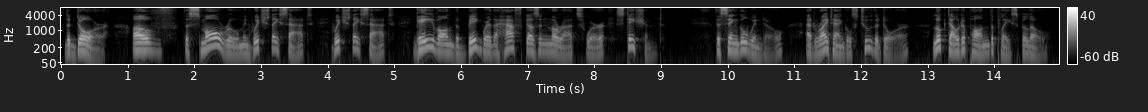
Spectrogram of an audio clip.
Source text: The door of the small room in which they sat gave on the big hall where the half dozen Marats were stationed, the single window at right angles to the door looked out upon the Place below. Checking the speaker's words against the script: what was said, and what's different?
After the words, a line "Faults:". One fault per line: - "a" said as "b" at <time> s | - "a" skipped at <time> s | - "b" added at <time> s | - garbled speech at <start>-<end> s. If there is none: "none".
The door of the small room in which they sat which they sat gave on the big where the half dozen Marats were stationed, the single window at right angles to the door looked out upon the Place below.
Faults:
- "which they sat" added at 4.0 s
- "hall" skipped at 6.3 s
